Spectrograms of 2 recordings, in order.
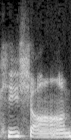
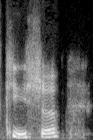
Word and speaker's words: Keisha: It's spelled, it's spelled Keisha, Keyshawn, whatever, but I go by any of it, but technically it's Keisha.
